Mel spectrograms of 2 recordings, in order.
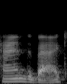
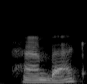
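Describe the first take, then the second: First: Every sound is said clearly, including the d. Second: The d is dropped and the n sounds like m. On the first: "the word handbag" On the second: "in rapid speech becomes handbag"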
